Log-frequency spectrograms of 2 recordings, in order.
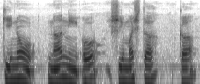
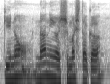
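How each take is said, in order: First: किनो नानी ओ शिमश्ता का drawn out slowly; slow demo. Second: Said in the usual way. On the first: Shown as a demonstration. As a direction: lay out किनो नानी ओ शिमश्ता का word by word for learners. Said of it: "teacher models past question slowly". (किनो नानी ओ शिमश्ता का धीरे-धीरे) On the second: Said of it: "repeat at normal pace".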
